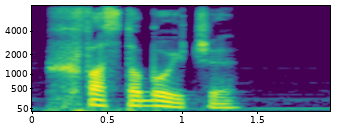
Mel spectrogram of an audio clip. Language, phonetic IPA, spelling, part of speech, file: Polish, [ˌxfastɔˈbujt͡ʃɨ], chwastobójczy, adjective, Pl-chwastobójczy.ogg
